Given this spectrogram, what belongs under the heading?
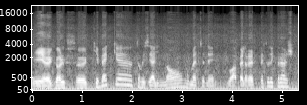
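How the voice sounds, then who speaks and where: A man working as air traffic controller, giving radio clearances in a halting way. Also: fairly low pitch, very animated, a bit bright. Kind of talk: radio clearances with standard phraseology. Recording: noisy radio with engine hum.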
